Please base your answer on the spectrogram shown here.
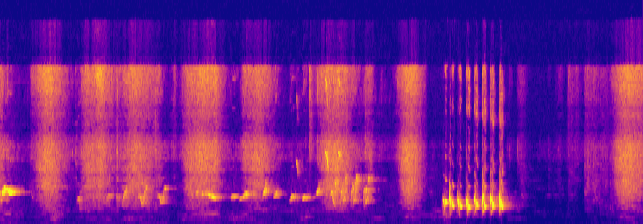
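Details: Yellow-vented bulbul from Java, a hopeful future champion singer, gives soft high chirps and twitters, then one loud, fast, rattling burst of repeated bubbly notes lasting nearly a second.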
